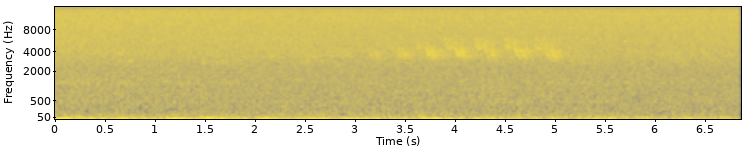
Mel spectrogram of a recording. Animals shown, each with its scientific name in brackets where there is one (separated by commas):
Ovenbird (Seiurus aurocapilla)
